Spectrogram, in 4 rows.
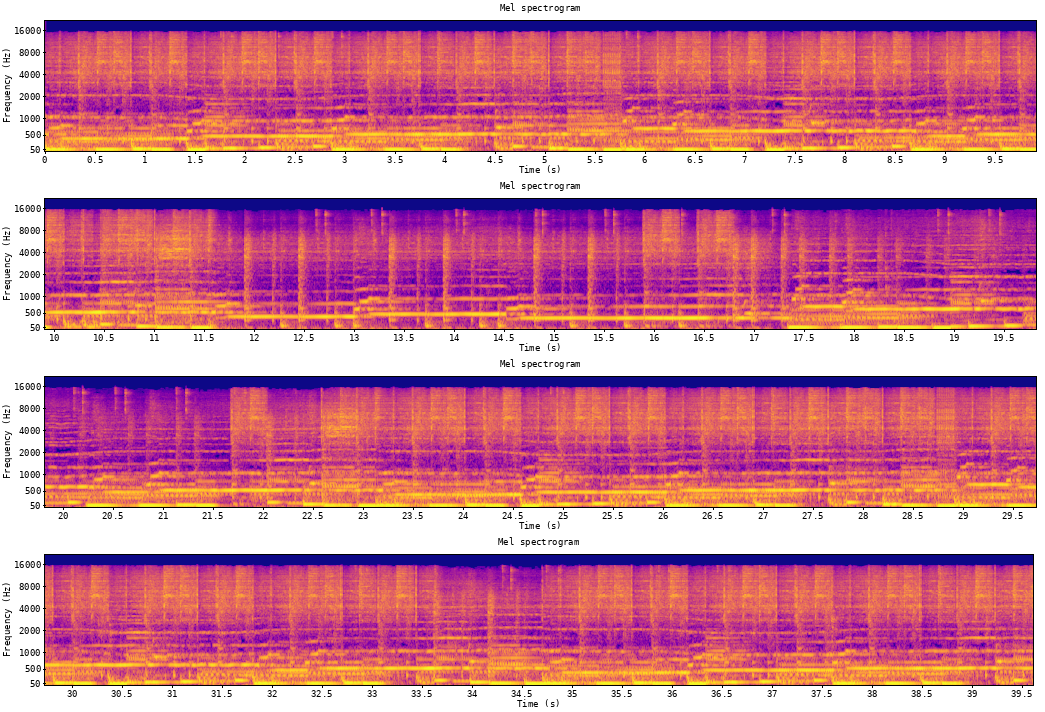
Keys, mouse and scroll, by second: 0.7 scroll up 2, 1.2 scroll down 1, 1.8 click, 2.3 alt+shift+click, 3.0 alt+shift+click, 4.3 ctrl+b, 7.0 middle click, 7.9 middle click, 8.8 middle click, 10.4 scroll down 1, 10.9 shift+middle click, 11.5 middle click, 12.6 click, 14.0 alt+shift+click, 14.8 click, 15.5 alt+shift+click, 16.2 alt+shift+click, 17.3 alt+shift+click, 18.2 ctrl+Tab, 19.4 click, 20.1 alt+shift+click, 20.5 click, 21.2 alt+shift+click, 21.8 alt+shift+click, 23.0 e, 25.3-26.9 shift+middle drag, 27.1 shift+middle click, 27.8 shift+middle click, 28.5 shift+middle click, 29.7 scroll up 1, 30.2 ctrl+Tab, 32.8 click, 33.6 ctrl+Tab, 34.8 click, 35.9 click, 36.7 click, 37.5 KP_7, 38.5-39.1 scroll up 4.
